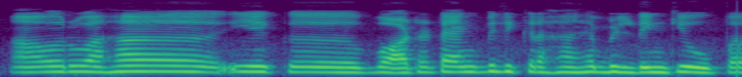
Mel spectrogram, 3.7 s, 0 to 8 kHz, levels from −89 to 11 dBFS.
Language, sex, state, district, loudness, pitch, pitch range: Hindi, female, Chhattisgarh, Raipur, -14 LUFS, 205 Hz, 195-215 Hz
